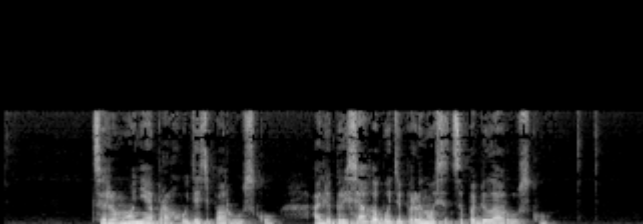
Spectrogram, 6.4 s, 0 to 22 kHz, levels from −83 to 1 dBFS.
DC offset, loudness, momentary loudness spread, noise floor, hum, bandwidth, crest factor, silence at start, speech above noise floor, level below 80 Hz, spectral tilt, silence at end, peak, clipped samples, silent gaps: under 0.1%; -19 LUFS; 14 LU; -64 dBFS; none; 11.5 kHz; 18 dB; 0.9 s; 46 dB; -58 dBFS; -5.5 dB/octave; 0.95 s; -2 dBFS; under 0.1%; none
